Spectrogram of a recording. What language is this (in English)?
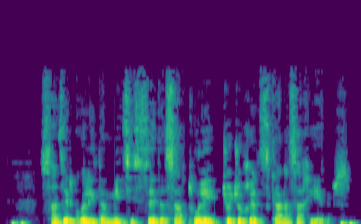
Georgian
